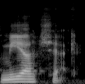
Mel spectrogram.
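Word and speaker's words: Miya Cech: But the casting we have is Mia Chek, and that's pronounced Mia Chek.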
